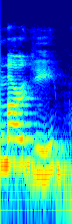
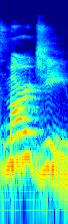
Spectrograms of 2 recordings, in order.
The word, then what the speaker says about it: Margie: that I've ever met usually when they shorten it it's Margie right I don't know where the hard G came from I don't know if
